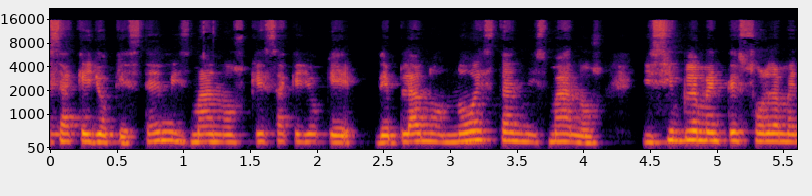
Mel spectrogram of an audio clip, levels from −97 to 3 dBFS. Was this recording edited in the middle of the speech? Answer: no; 0 cuts

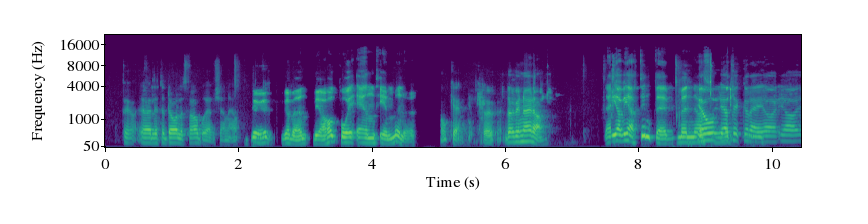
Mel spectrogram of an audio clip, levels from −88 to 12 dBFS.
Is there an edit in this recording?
yes; 1 cut; at 7.6 s

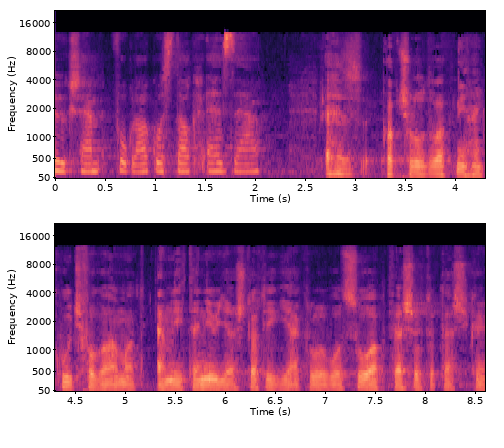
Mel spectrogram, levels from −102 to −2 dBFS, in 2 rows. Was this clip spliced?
yes; 1 cut; at 4.0 s

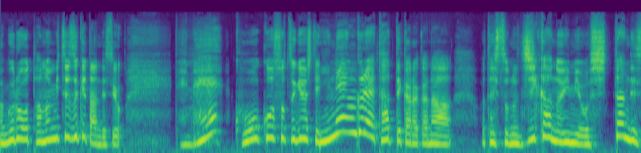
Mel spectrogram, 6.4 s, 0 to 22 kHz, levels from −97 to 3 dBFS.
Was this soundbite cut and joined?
yes; 2 cuts; at 1.7 s, 2.3 s

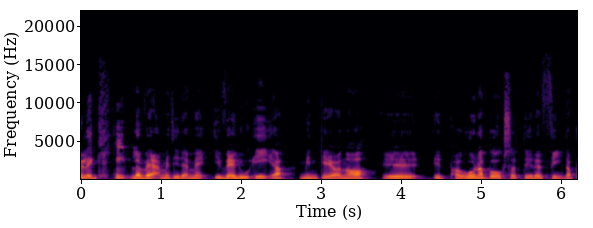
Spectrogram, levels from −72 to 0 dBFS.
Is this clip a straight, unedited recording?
no; 2 cuts; at 2.7 s, 3.7 s

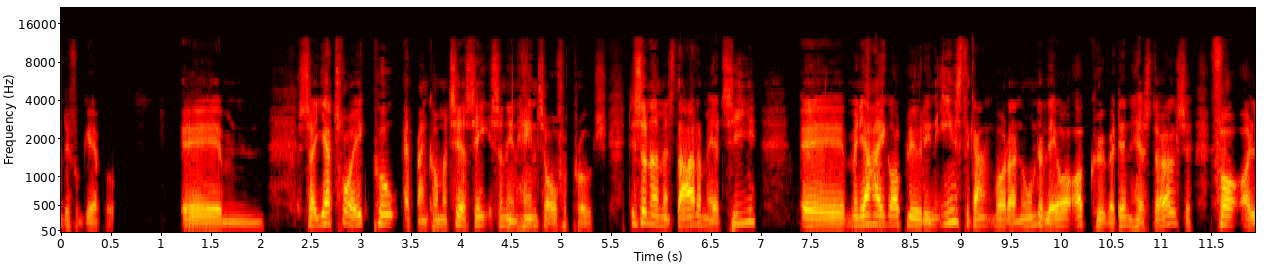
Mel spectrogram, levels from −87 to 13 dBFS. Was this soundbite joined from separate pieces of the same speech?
yes; 1 cut; at 2.3 s

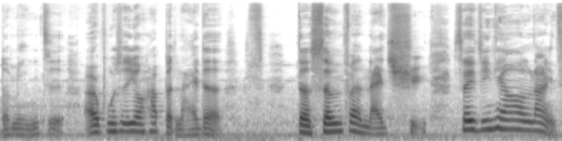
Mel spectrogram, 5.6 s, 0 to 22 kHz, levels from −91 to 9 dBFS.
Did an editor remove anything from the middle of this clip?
no; 0 cuts

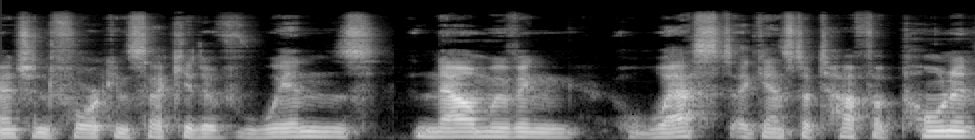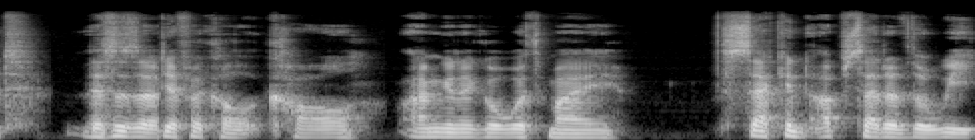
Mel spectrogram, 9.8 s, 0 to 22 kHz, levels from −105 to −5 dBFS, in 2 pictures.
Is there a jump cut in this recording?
yes; 5 cuts; at 2.0 s, 4.1 s, 5.1 s, 5.7 s, 6.8 s

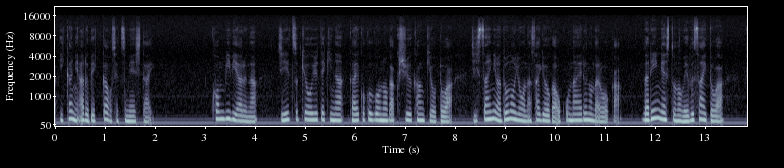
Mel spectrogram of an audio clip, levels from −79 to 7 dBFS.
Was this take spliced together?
no; 0 cuts

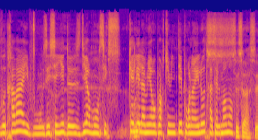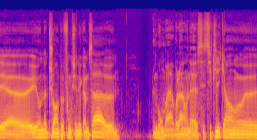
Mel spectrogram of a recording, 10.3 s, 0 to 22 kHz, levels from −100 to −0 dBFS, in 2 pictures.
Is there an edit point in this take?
no; 0 cuts

